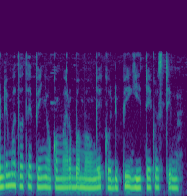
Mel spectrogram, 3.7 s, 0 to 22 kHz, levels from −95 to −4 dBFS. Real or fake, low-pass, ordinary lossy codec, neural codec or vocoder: real; 7.2 kHz; none; none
